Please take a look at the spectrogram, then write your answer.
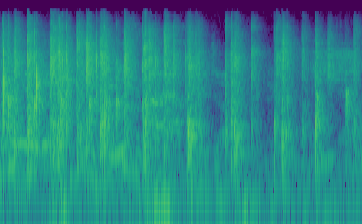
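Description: A short burst of applause from a small group, with quick, irregular claps overlapping at moderate loudness for a few seconds before it tapers off.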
